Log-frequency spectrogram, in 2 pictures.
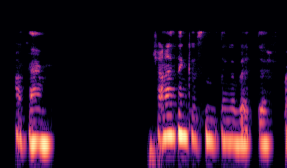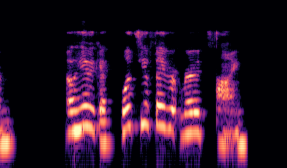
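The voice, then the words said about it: Speaks with a noticeable accent. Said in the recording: “sorry, it's my accent.”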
